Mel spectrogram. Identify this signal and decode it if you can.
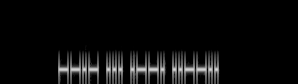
Morse code, heard as a keyed tone, about 40 wpm, 700 Hz. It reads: QSP?
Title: Q-Codes 40wpm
